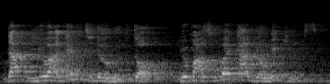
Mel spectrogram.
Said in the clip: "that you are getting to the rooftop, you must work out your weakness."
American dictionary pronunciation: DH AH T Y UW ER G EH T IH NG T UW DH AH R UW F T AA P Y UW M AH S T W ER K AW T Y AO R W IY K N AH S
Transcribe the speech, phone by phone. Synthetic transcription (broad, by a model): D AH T Y UW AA G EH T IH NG T UW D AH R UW P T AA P Y UW M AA S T W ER K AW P Y AO W IY K N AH S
